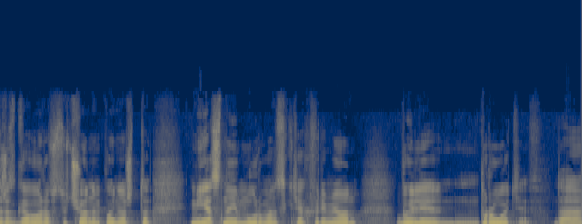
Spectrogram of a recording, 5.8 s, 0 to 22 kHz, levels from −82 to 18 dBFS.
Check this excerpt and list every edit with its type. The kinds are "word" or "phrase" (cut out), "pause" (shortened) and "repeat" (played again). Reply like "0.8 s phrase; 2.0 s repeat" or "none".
1.0 s word; 2.4 s word; 2.9 s word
